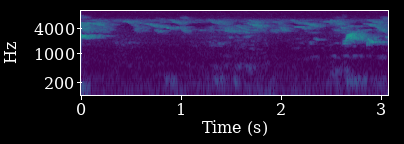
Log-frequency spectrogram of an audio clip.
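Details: A common hill myna, kept as a talking bird and relaxing in a garden, gives a continuous run of high, chattering, whistled notes, with one louder, sharper whistle near the end over faint background noise.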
